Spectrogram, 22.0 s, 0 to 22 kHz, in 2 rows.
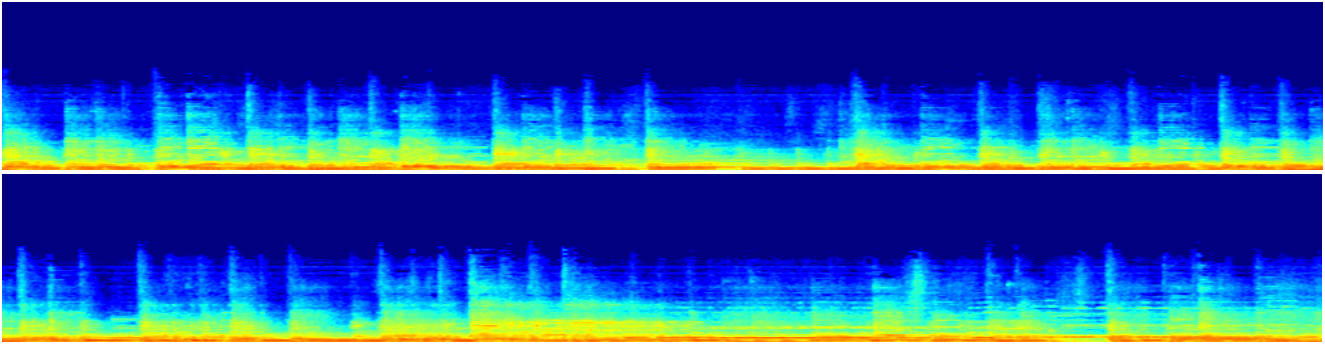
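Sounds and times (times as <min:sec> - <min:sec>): acoustic guitar strumming: 0:00.0 - 0:22.0
electric guitar: 0:00.0 - 0:22.0
held melody notes: 0:00.0 - 0:22.0.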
